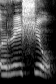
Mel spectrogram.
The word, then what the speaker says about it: ratio: इसको पढ़ते हैं हम लोग रेशियो। क्या पढ़ते हैं? इसको पढ़ते हैं रेशियो। यहाँ पर टी का उच्चारण जो है वो श के रूप में हो रहा है।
